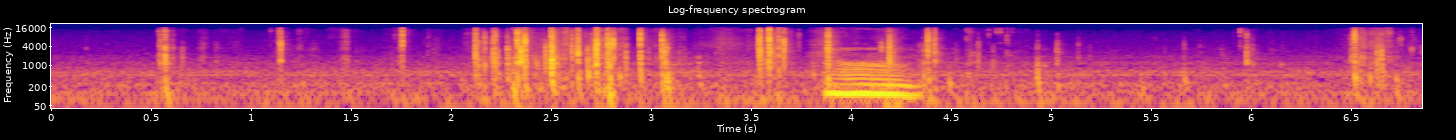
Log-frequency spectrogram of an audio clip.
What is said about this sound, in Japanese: シャリプル不思議な噛み心地グレープ味ですいただきますあプルプルしてます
